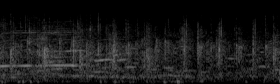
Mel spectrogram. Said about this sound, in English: That's all you people do is clap.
